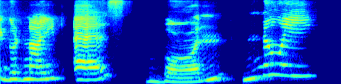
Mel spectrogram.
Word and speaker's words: bonne nuit: We will say good night as bonne nuit. Bonne nuit. The T in the end is silent.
